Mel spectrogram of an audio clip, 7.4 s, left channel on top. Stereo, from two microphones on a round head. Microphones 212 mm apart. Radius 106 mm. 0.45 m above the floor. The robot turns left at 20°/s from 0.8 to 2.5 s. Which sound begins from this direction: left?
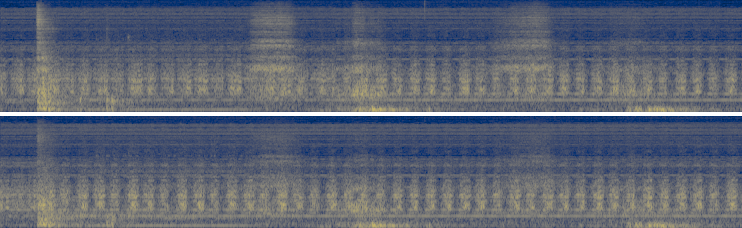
Breathing, at 0.4 s.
